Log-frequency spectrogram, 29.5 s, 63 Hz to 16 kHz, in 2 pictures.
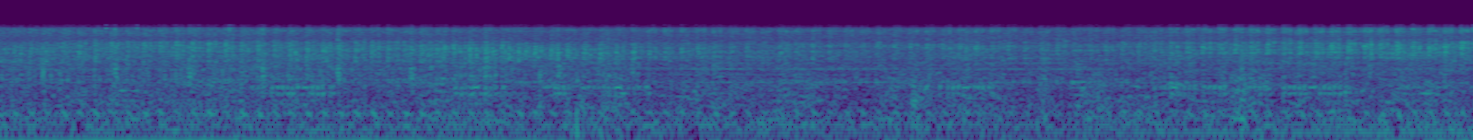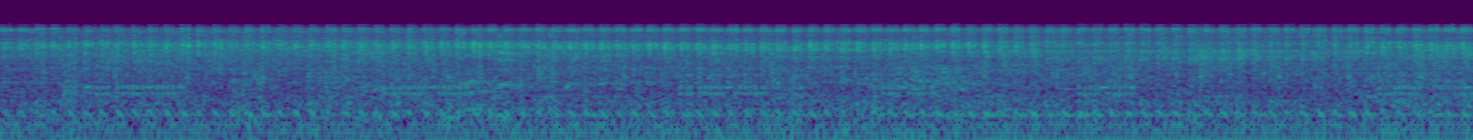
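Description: Jensen #20 toy machine shop running: its overhead line shafts, belts and miniature machine tools make a rapid, steady clatter that grows a little louder in the second half.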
